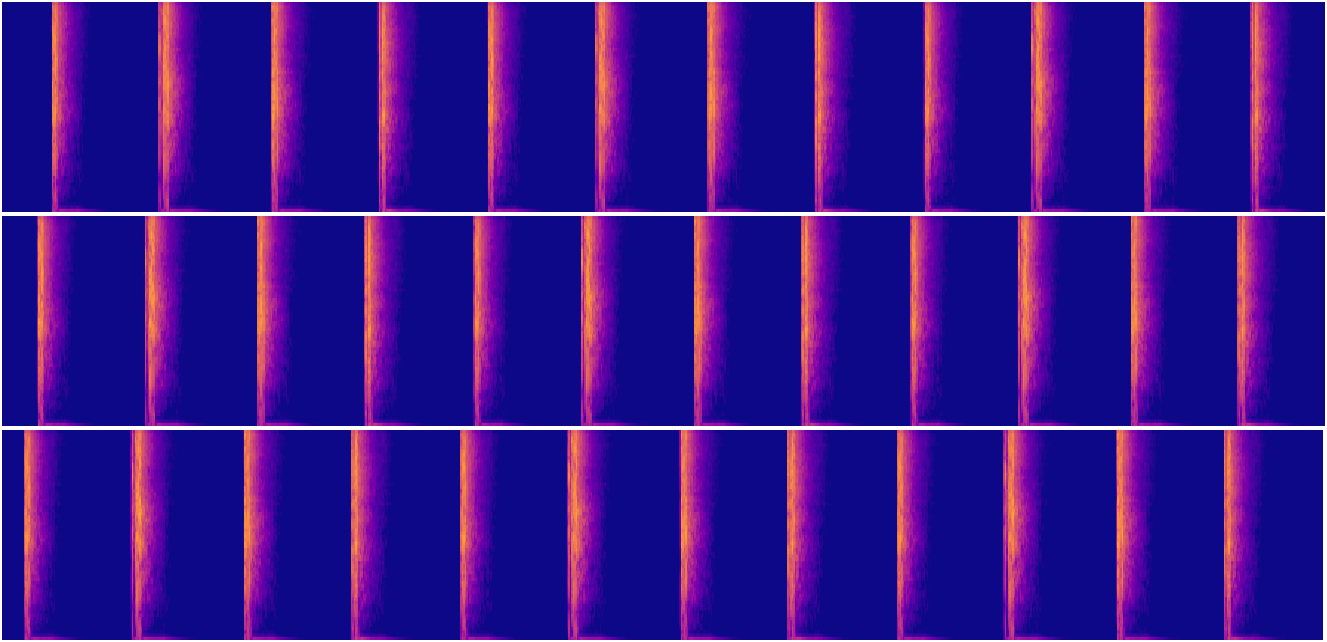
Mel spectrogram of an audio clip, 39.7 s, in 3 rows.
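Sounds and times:
hands clapping: 0.5 - 0.8, 1.6 - 2.0, 2.7 - 3.1, 3.8 - 4.2, 4.8 - 5.2, 5.9 - 6.4, 7.0 - 7.4, 8.1 - 8.5, 9.2 - 9.6, 10.3 - 10.7, 11.4 - 11.8, 12.5 - 12.9, 13.6 - 13.9, 14.6 - 15.1, 15.8 - 16.2, 16.8 - 17.2, 18.0 - 18.3, 19.0 - 19.4, 20.2 - 20.5, 21.2 - 21.6, 22.3 - 22.7, 23.4 - 23.8, 24.5 - 24.9, 25.6 - 26.0, 26.7 - 27.0, 27.8 - 28.2, 28.9 - 29.2, 29.9 - 30.3, 31.0 - 31.4, 32.1 - 32.5, 33.2 - 33.6, 34.3 - 34.7, 35.4 - 35.8, 36.5 - 36.9, 37.6 - 38.0, 38.7 - 39.1.

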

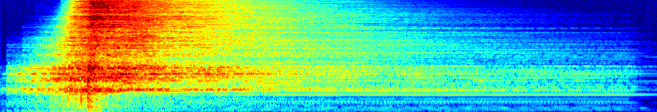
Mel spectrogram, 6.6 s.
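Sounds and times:
cymbal roll: 0.6 - 4.8.

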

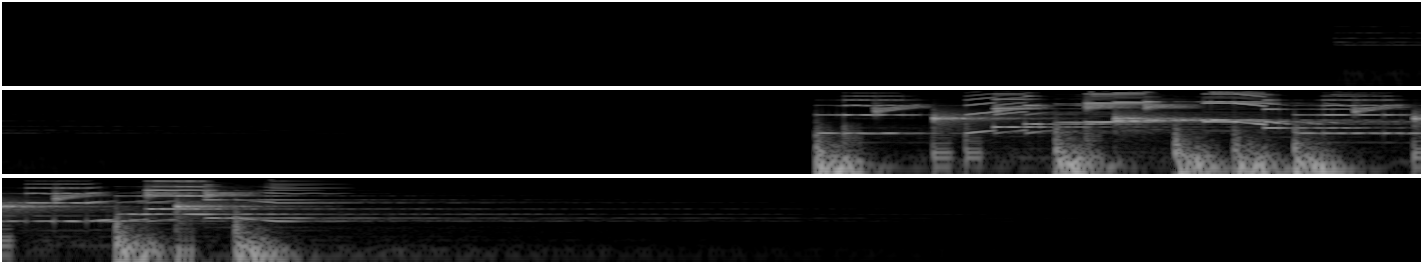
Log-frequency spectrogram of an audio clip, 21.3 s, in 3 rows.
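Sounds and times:
jingle: 11.2 - 17.8.

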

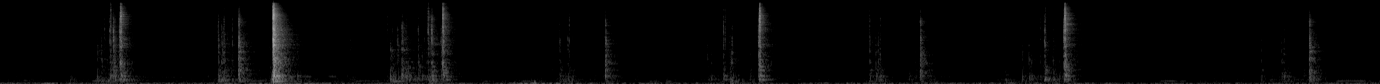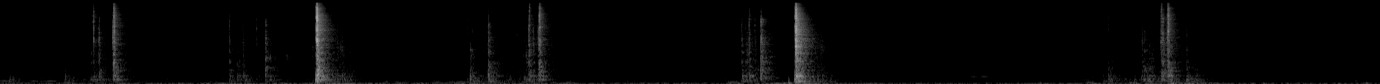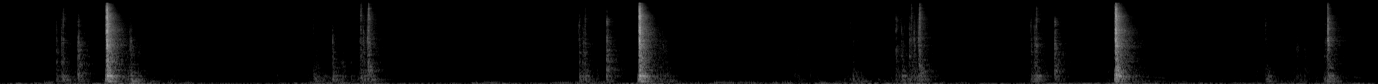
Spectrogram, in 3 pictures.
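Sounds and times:
deadbolt lock: 1.0 - 1.4, 2.2 - 3.1, 3.9 - 4.7, 10.3 - 10.9, 14.7 - 15.2, 16.1 - 17.3, 18.4 - 19.4, 21.2 - 22.2, 25.2 - 25.8, 28.2 - 29.1, 30.7 - 31.5, 33.4 - 34.4, 36.1 - 37.0, 37.9 - 39.1, 40.2 - 41.1.

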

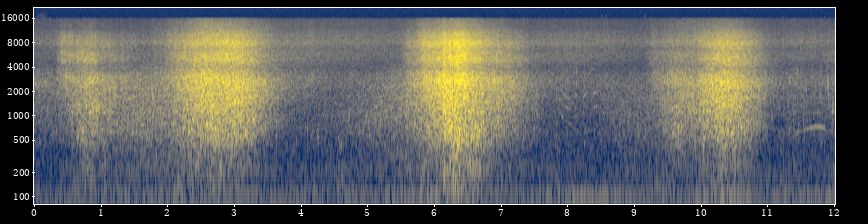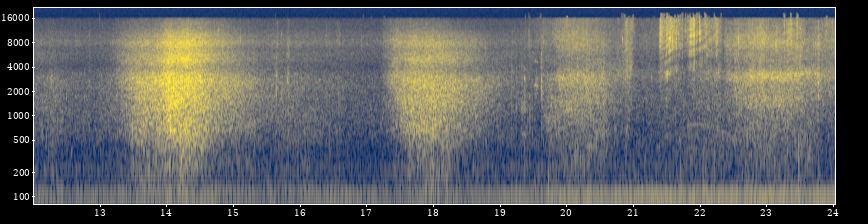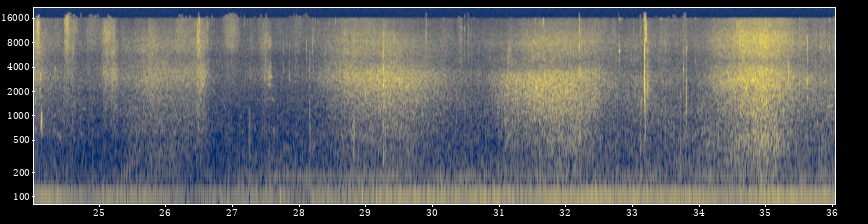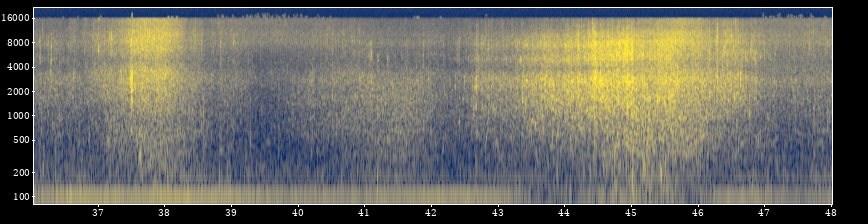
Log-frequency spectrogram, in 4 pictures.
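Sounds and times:
winter beach ambience: 0.0 - 48.0.

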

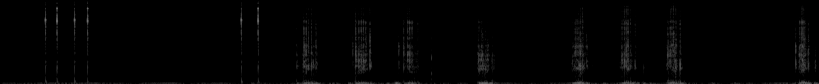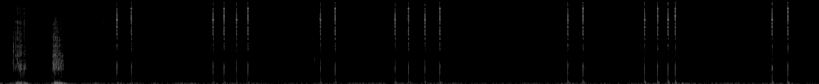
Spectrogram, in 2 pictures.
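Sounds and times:
mouse wheel scrolling: 0.5 - 0.9, 2.4 - 5.0, 5.7 - 6.9, 7.9 - 9.6, 13.9 - 15.0
computer mouse clicking: 0.5 - 1.0, 8.0 - 9.6, 10.3 - 10.7, 11.4 - 11.6, 12.2 - 12.6, 13.9 - 15.0, 15.9 - 16.2.

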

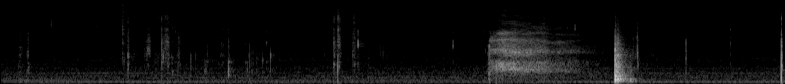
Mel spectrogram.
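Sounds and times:
person drinking: 1.8 - 2.8, 4.9 - 6.0.

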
